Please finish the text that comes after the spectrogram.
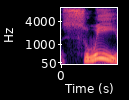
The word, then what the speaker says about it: SUI: Next up on the list is one of the newer and hotter layer one solutions, and that is SUI, or probably the correct pronunciation, SUI for everybody out there.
